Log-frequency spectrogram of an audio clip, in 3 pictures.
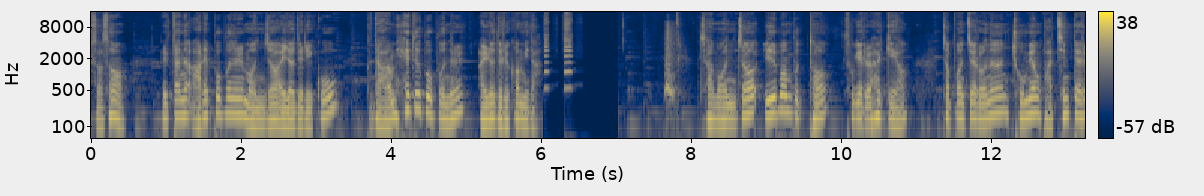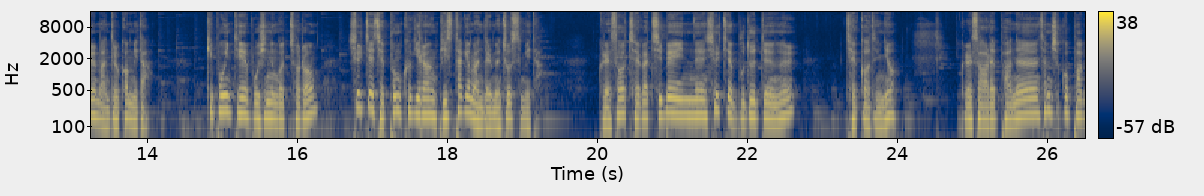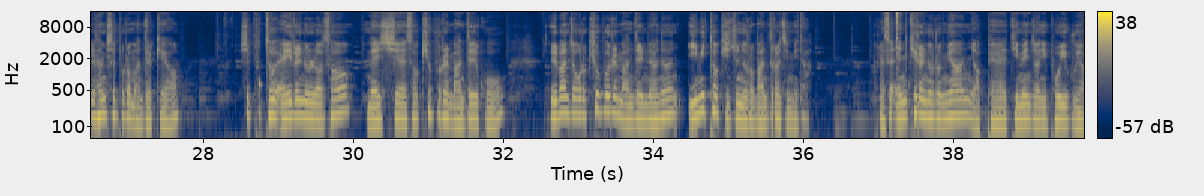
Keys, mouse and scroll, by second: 4.8 click, 4.8 scroll down 1, 7.0 click, 7.5 KP_Decimal, 8.4 middle click, 9.5 scroll up 1, 10.0 click, 11.3 shift+middle click, 12.6 `, 13.7 shift+middle click, 15.8-16.3 scroll up 1, 20.8 scroll down 2, 21.2 shift+middle click, 23.6 shift+right click, 24.3 middle click, 25.5-26.2 scroll up 2, 26.4 shift+middle click, 28.2 shift+a, 31.6-32.4 scroll down 7, 32.8 middle click, 34.3 click, 34.3 n, 34.7 click, 37.0 click.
